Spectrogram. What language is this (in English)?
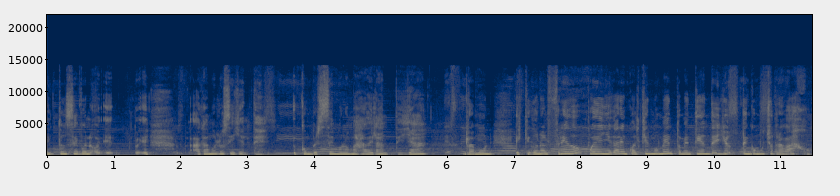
Spanish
